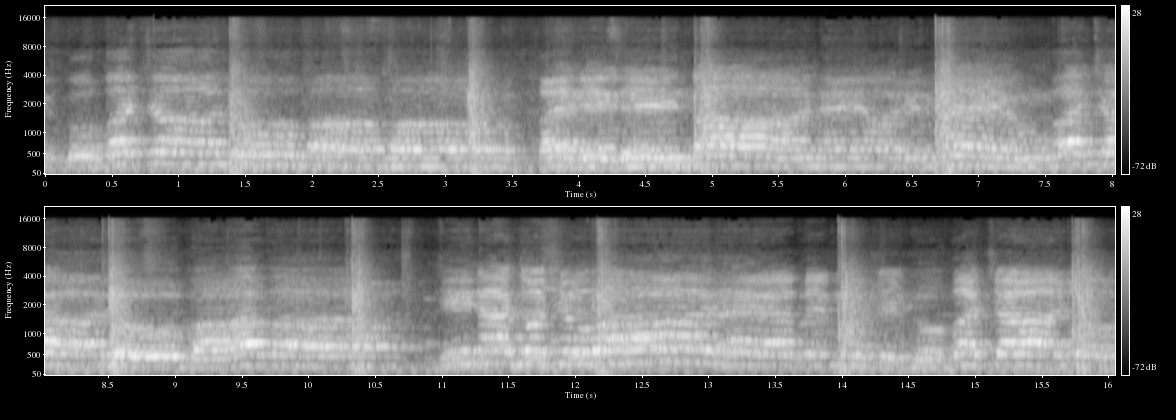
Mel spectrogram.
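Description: A crowd of men chanting a Shia noha (mourning lament) in chorus. Sharp slaps land every second or two in time with the chant, typical of matam, the rhythmic chest-beating that accompanies a noha.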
